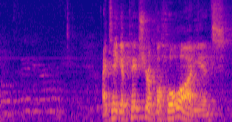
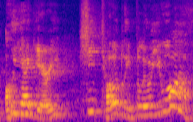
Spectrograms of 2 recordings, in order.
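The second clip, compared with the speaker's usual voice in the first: higher, louder retold ribbing; emphatic teasing; 7 semitones higher, 5 dB louder than usual. [name] confirms to Gary the snub, emphatic teasing. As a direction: rub it in with relish.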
